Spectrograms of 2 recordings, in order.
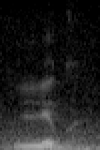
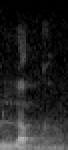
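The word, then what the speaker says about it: Luc: क्या बोलते हैं इसको, ल्यूक, या तो कुछ लोग बोलते हैं इसको लक मॉन्टेजिनस, कुछ बोलते हैं इसको ल्यूक, ठीक है।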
